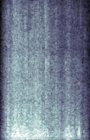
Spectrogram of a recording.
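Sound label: attack staff cloth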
